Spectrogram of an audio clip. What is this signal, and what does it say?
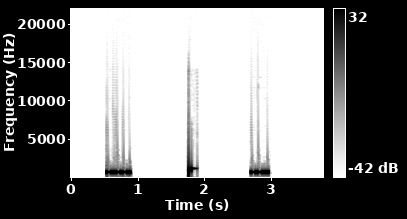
Morse code, heard as a keyed tone, about 48 wpm, 700 Hz. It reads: <KN> Z
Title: Single Character (Letter:Number:Punctuation:Prosign) 50wpm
